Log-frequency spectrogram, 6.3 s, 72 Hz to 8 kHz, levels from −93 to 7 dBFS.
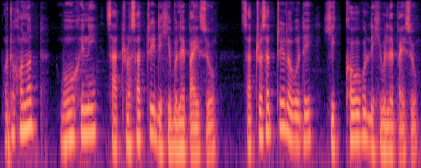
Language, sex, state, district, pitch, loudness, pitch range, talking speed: Assamese, male, Assam, Sonitpur, 150 Hz, -19 LUFS, 125-175 Hz, 115 wpm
